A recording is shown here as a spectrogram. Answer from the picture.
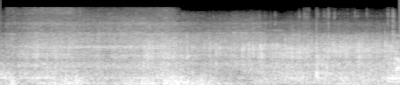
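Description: Mountain bike rolling at speed down a dirt trail and onto a gravel road: rumble of the tyres over the ground, with wind buffeting the microphone.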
